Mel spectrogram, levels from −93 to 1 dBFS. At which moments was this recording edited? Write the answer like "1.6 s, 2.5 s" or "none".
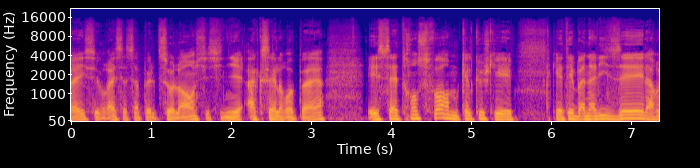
1.1 s, 4.1 s, 5.2 s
